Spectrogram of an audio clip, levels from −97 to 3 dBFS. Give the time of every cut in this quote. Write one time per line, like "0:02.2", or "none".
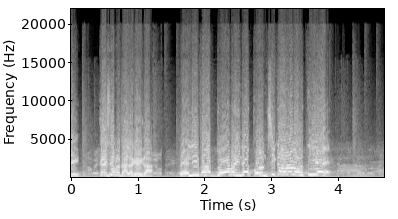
0:01.4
